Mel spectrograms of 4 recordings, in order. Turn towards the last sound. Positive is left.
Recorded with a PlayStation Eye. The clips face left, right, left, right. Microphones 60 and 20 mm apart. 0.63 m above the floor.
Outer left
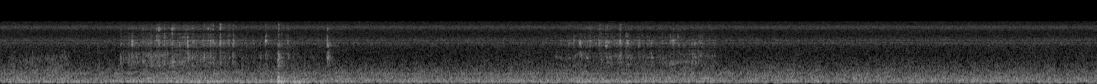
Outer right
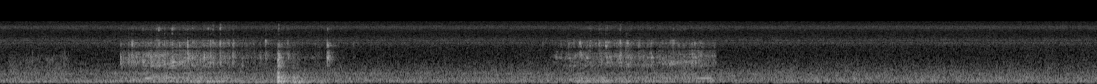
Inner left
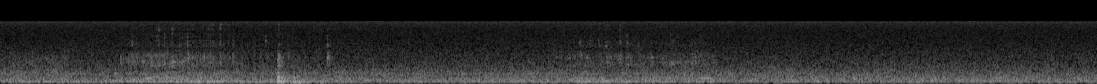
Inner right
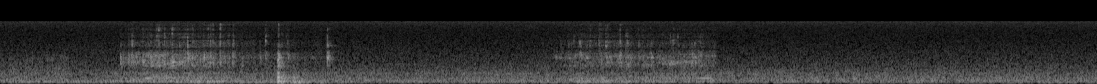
turn(degrees=-35)  # may be behind; listen again after turning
